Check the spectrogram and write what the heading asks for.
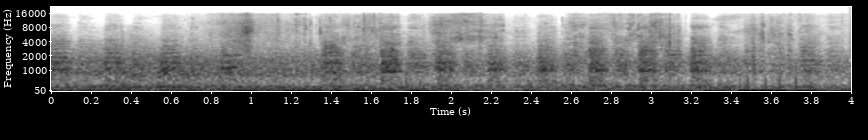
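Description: Pit bull panting hard and fast with its tongue out, about four to five breaths a second, winded from chasing frisbees.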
